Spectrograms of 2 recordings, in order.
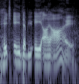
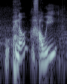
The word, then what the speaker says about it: Hawaii: Then how would you pronounce H-A-W-A-I-I? Wait, slow that down. H-A-W-A-I-I. Howie?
